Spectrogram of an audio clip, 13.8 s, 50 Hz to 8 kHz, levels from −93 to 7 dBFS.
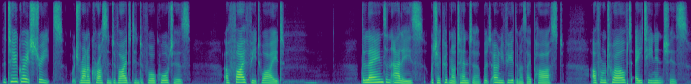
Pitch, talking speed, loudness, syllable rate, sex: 205 Hz, 170 wpm, -21 LUFS, 5.2 syllables/s, female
